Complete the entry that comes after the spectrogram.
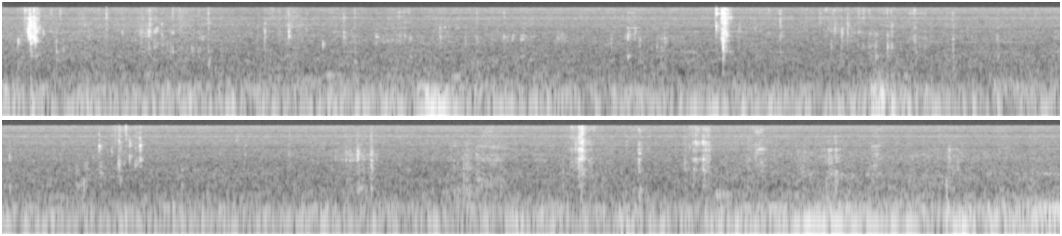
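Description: Faint close-up chewing of a crispy chicken biscuit, with a bite and scattered small mouth clicks.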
